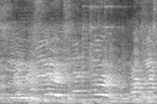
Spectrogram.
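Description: Children talking and calling out in high voices, overlapping with other chatter in the room.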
